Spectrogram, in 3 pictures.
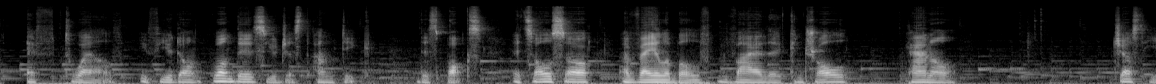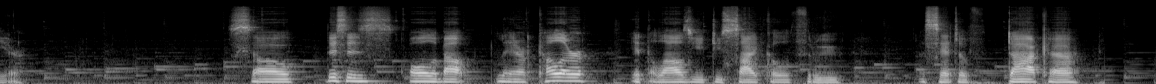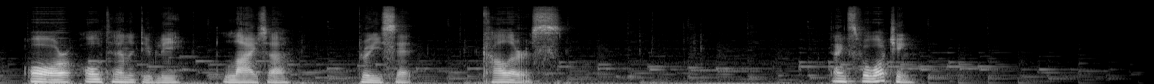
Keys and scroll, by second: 7.0 alt+F1, 20.3 F5, 21.2 F5, 22.6 F5, 25.0 alt+F5.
